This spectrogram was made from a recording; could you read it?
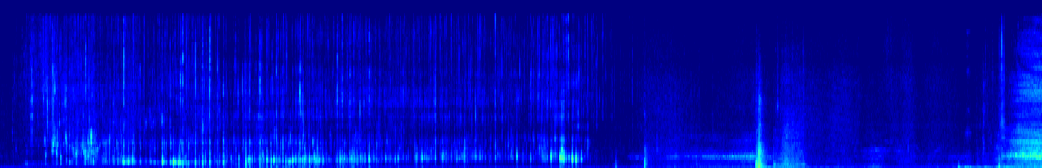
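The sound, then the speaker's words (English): Coffee is poured into a Waffle House mug in a steady, gurgling stream for several seconds, its tone shifting as the cup fills, followed by two soft thuds of the mug or pot being set down. “And while I do, if you don't mind, in the spirit of Southern Surrealism here, I'm going to be drinking coffee here that I made out of this Waffle House mug that I bought not too long ago. So let me pour that first.”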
